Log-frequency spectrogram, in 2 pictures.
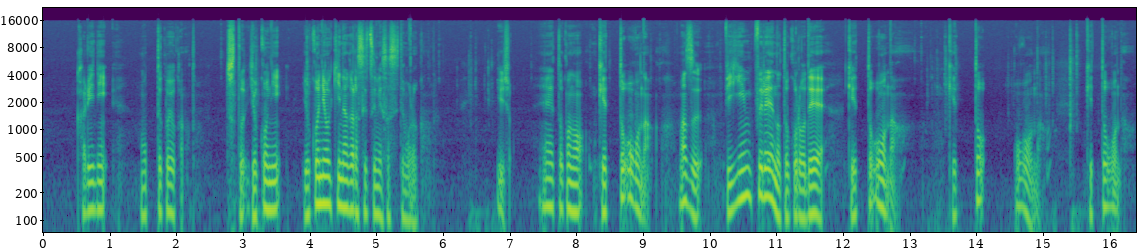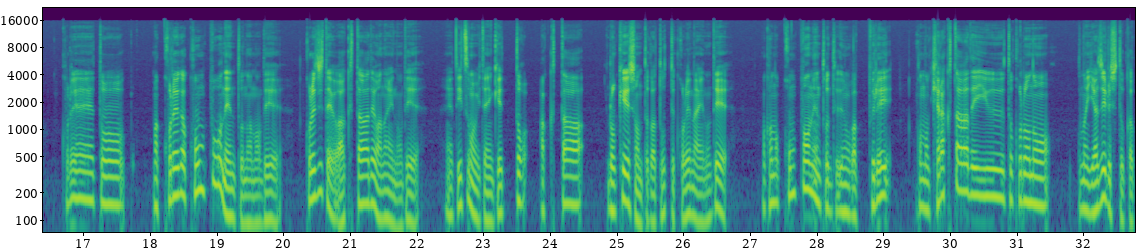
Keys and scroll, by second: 3.9 ctrl+c, 6.5 ctrl+v, 13.1-15.7 typing.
